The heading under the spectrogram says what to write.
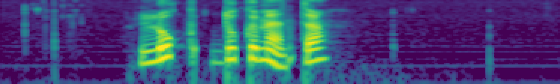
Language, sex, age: Norwegian, female, 43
